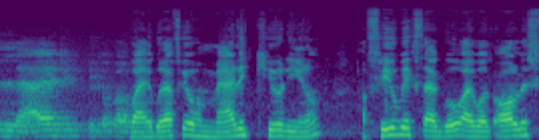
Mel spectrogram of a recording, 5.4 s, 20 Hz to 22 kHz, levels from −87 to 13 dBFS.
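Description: From the first moment until 1.31 s, the speech sounds roomy and hollow, thin in the bass, around 5 dB quieter than what follows, with room noise sitting higher beneath it, about 35 dB below the speech. At 1.31 s the sound snaps abruptly to a close, full, drier pickup. This is a switch to a distant microphone, likely because the close microphone's feed was missing for that opening stretch and a farther source, such as a camera microphone, carried the audio instead.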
